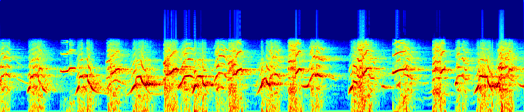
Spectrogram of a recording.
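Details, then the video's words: Miniature Schnauzers Khloe, Ruby and Spencer howling indoors at home, an everyday occurrence; quick repeated howl-yips in rapid succession, each note sliding upward then dropping, voices overlapping. "Miniature Schnauzers Howling!"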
